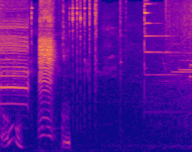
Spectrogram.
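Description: A held, steady high note, blown on something held to the lips, ends a moment in. Voiced 'ooh' and 'mm' follow, then a quick run of clicks. Near the end a hissing rush of spray starts suddenly and grows louder.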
